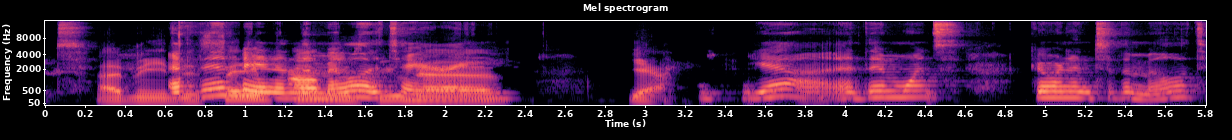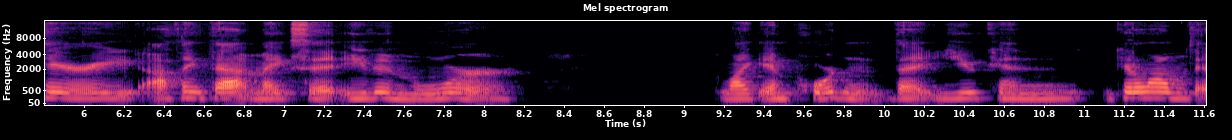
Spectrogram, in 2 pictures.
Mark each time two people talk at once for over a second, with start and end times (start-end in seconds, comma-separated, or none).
0.6-2.3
